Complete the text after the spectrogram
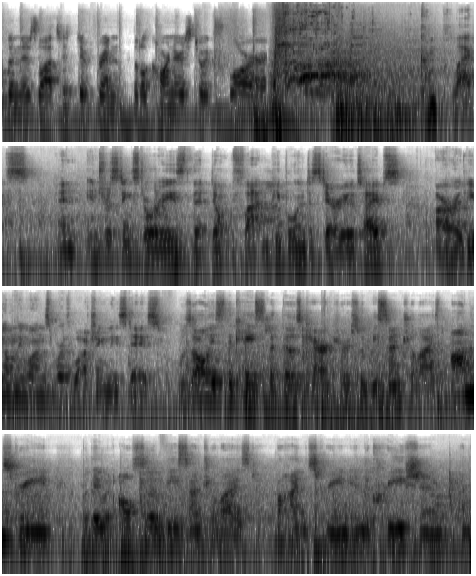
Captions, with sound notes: and there's lots of different little corners to explore. (glass breaks) (men scream) - Complex and interesting stories that don't flatten people into stereotypes are the only ones worth watching these days. - It was always the case that those characters would be centralized on the screen, but they would also be centralized behind the screen in the creation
